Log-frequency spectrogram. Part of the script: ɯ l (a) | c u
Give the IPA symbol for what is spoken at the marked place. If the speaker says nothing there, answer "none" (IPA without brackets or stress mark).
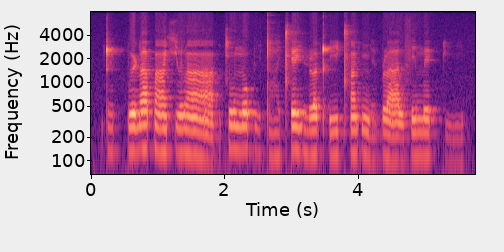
ã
